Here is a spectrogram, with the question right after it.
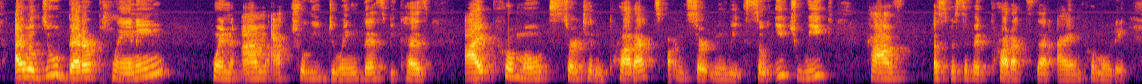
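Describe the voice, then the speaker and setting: A woman with a plain, everyday voice, fairly low in pitch, talks at a moderate pace with ordinary pitch variation. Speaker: online business coach and skincare seller. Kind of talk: live-stream tutorial. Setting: live stream with screen share. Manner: casual, conversational.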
